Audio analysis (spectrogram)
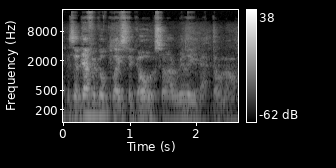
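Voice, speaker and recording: A man's voice: fairly low pitch, quick pace, darkish tone, recorded from a distance. A British arm wrestler talking bluntly, swearing and restarting his sentences. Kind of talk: casual chat. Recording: roomy, from off mic.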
